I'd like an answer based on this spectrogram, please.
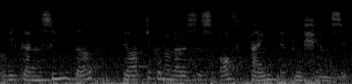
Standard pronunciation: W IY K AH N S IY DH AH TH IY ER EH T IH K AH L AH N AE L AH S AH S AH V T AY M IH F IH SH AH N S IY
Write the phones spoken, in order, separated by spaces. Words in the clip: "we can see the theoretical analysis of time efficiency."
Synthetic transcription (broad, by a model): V IY K AH N S IY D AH T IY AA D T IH K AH N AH L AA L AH S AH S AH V T AY M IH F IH SH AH N S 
